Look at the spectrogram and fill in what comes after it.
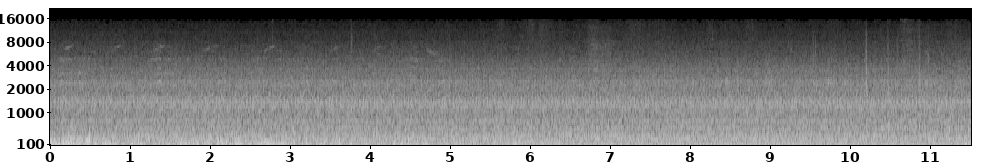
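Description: Vehicle engine idling with a steady hum, a little louder with low rumble in the first second.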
